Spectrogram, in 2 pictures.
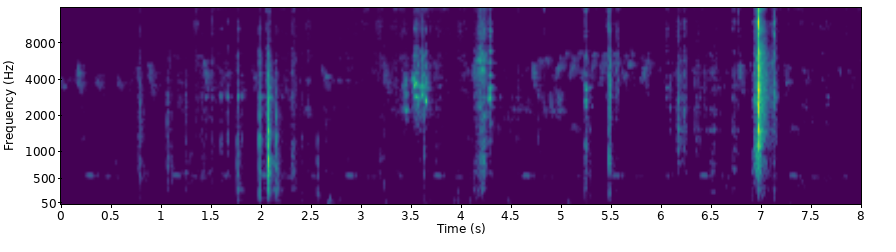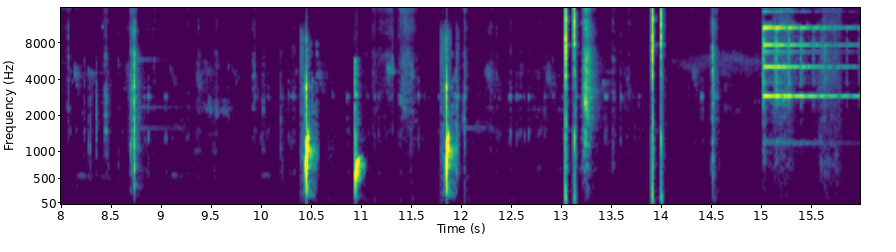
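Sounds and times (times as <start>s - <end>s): pop sound effects: 10.4s - 11.0s, 11.8s - 12.0s
quick double clicks: 13.0s - 13.2s.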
